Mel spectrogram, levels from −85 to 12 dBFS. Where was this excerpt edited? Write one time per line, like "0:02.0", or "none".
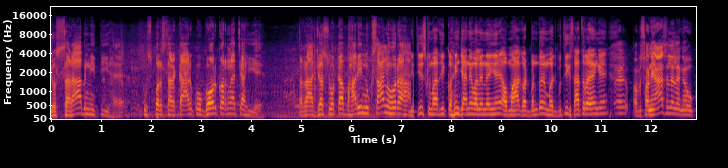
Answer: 0:07.0
0:11.4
